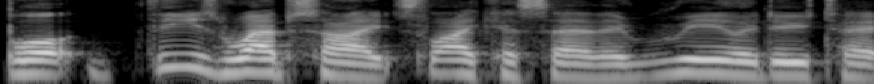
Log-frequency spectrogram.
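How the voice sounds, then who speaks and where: A man with a British accent, fairly high-pitched, at a moderate pace with fairly even intonation, on a very clean recording with a silent background. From United Kingdom. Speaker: tech video blogger. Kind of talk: screen demo tutorial. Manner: casual with frequent fillers.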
